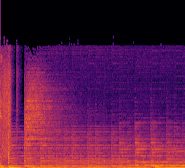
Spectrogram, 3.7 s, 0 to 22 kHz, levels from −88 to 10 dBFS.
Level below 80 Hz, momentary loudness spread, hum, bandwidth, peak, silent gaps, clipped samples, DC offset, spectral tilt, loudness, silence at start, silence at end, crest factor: -22 dBFS; 8 LU; none; 17 kHz; 0 dBFS; none; under 0.1%; under 0.1%; -4.5 dB/octave; -18 LUFS; 0 s; 0 s; 16 dB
